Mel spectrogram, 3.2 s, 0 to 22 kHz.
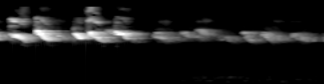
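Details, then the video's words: Buka tiong aw song from a caged Oriental white-eye, 25 January 2022, after a late night's sleep: loud high slurred notes at first, tapering into softer twittering with faint low background noise. "Mata Puteh Hercules V2 buka tiong aw sing"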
